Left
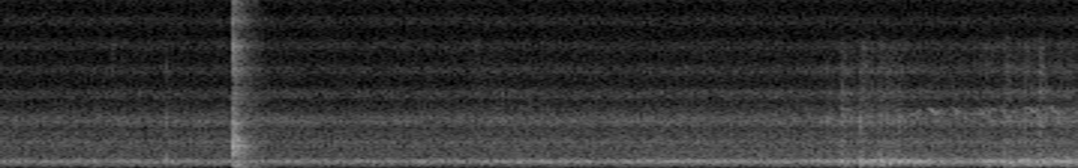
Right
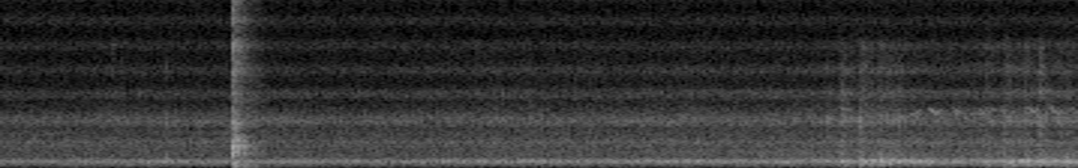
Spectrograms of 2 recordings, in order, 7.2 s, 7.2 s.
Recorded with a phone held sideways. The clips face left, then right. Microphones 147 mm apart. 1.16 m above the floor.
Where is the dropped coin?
25° right (ahead or behind), 1.0 m.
